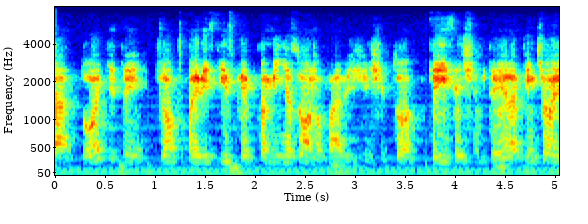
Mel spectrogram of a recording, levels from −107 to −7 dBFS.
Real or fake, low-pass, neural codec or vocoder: real; 7.2 kHz; none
